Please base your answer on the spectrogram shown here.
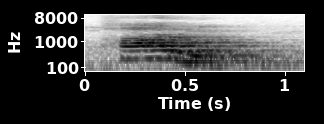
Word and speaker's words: farm: अब यहां देखिए ये फार्म, हमने पढ़ा ना फार्म, FARM, आर आप साइलेंट करेंगे, फार्म, फार्म, फार्म।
